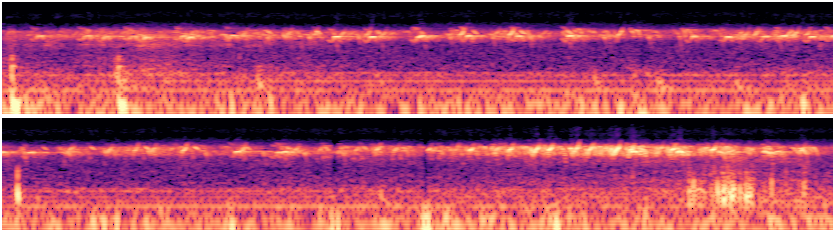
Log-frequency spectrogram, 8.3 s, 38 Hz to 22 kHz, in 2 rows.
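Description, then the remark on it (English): A big flock of about 20 crossbills calls in a dense, continuous chorus of high, sharp chips and twitters that swells louder toward the end, with no voices. “Big flock, about 20 birds there”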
